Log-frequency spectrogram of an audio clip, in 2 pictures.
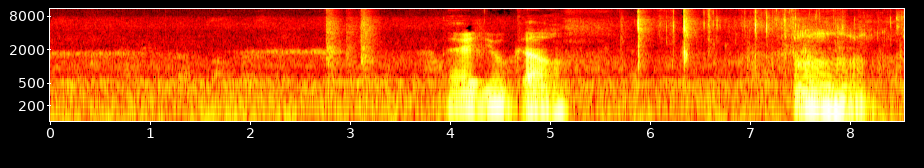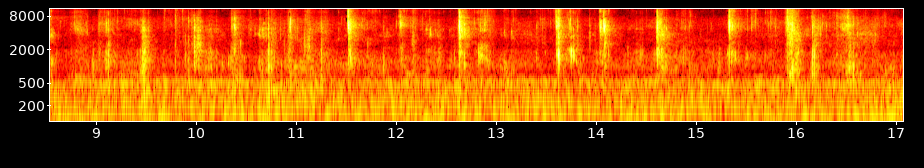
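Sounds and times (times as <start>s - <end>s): person chewing food: 5.7s - 17.0s.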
